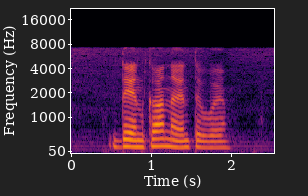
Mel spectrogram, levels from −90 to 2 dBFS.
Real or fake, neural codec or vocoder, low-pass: real; none; 7.2 kHz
